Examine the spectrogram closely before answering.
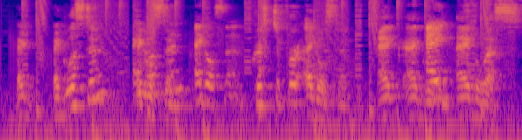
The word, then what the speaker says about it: Eccleston: How many times are we going to say his name wrong? I'd say roughly probably 12. Say it right. Eccleston? Eccleston. Christopher Eccleston. Eggless. Eccleston.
